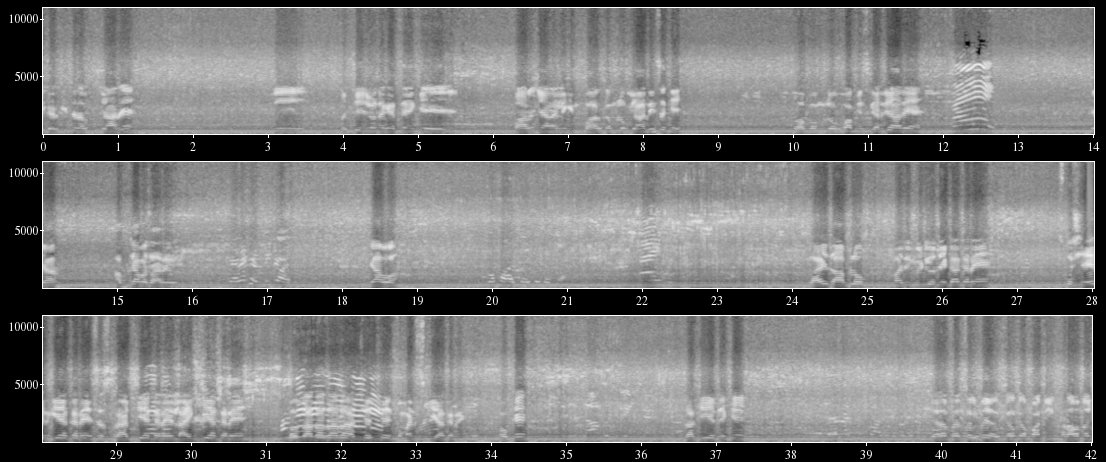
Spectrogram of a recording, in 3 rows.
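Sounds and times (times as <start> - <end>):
auto-rickshaw engine running: 0.0 - 42.0
tyres on wet road: 0.0 - 42.0.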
